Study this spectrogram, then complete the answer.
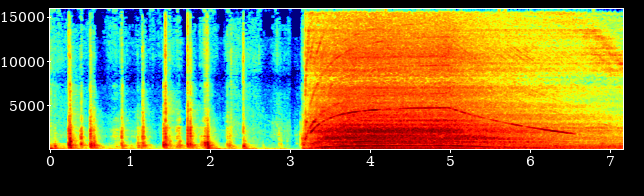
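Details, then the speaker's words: Eureka Airspeed vacuum found at curbside, test run: motor spins up to strained, steady high whine while brush roll still spins; restricted airflow from suspected clog. "Brush roll still spins, but I can hear that it's got a restriction on it."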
